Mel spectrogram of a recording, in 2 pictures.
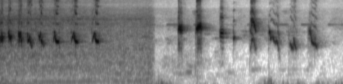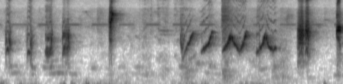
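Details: Greater green leafbird singing a 'nembak ngekek' lure song: a quick row of shrill notes, then scattered sweeping whistles and sharp chips with gaps between phrases, with soft low rumbling underneath.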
